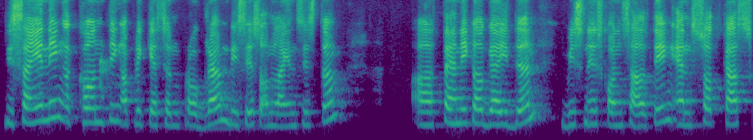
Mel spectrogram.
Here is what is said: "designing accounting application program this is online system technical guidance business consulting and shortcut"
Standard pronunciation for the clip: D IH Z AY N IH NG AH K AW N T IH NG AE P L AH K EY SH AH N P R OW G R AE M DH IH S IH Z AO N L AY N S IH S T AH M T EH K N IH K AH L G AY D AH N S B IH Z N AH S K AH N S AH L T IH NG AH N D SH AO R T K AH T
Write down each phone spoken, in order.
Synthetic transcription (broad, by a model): D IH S AY N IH NG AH K AW N T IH NG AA P L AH K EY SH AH N P R OW G R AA M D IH S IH S AO N L AY N S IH S T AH M T EH K N IH K AH L G AY D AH N B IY S N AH S K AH N S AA L T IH NG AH N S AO T K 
